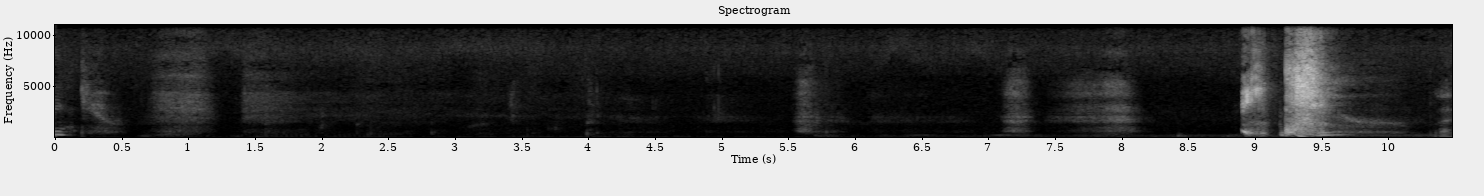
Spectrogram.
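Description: Soft voices and breaths lead up to loud, overlapping sneezes from two adults. These are ordinary sneezes.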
